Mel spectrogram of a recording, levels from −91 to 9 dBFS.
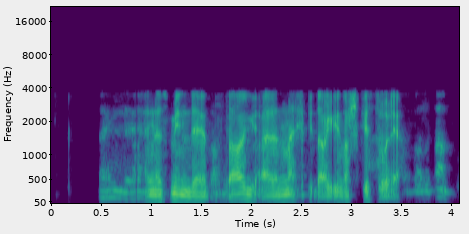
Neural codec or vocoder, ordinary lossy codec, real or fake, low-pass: codec, 16 kHz, 4 kbps, FreqCodec, larger model; Opus, 64 kbps; fake; 3.6 kHz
